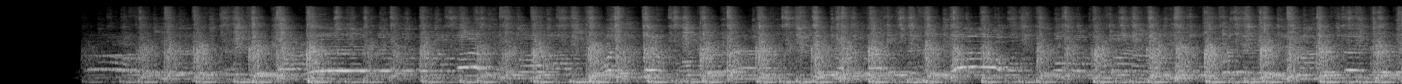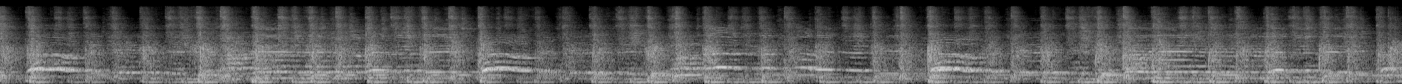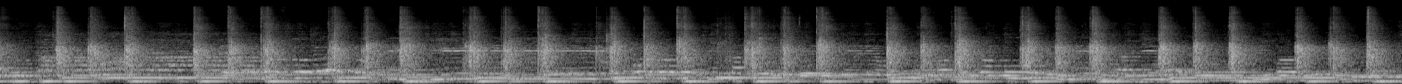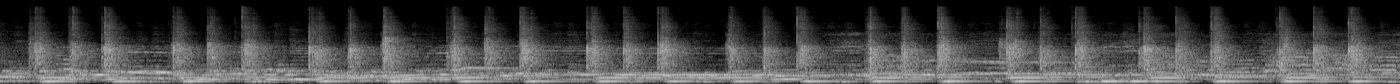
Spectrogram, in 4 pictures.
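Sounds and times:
person singing: 0.8 - 56.0
shakers rattling: 1.0 - 27.9.

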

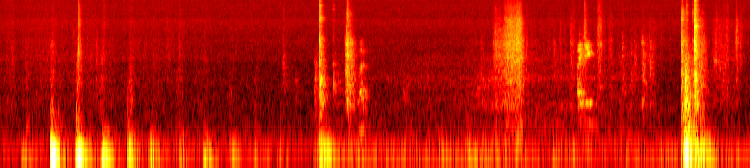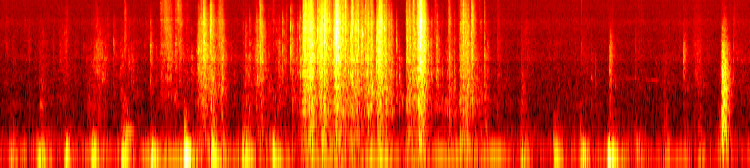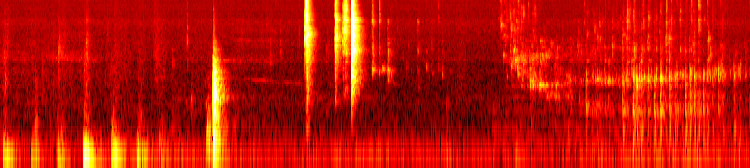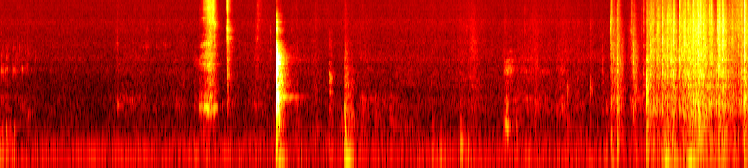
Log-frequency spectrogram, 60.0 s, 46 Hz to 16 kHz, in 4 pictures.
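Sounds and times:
paper bags rustling and crinkling: 18.8 - 25.0, 57.2 - 59.9.

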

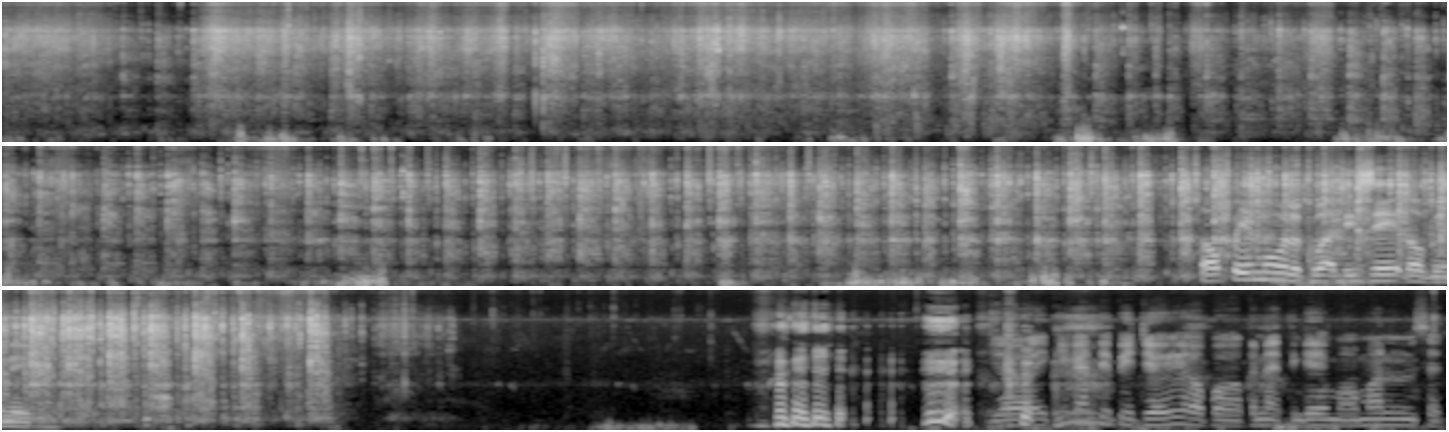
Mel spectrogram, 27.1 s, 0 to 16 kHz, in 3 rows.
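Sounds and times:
dry stalks crunching underfoot: 0.0 - 20.9
light rattling: 0.0 - 20.9.

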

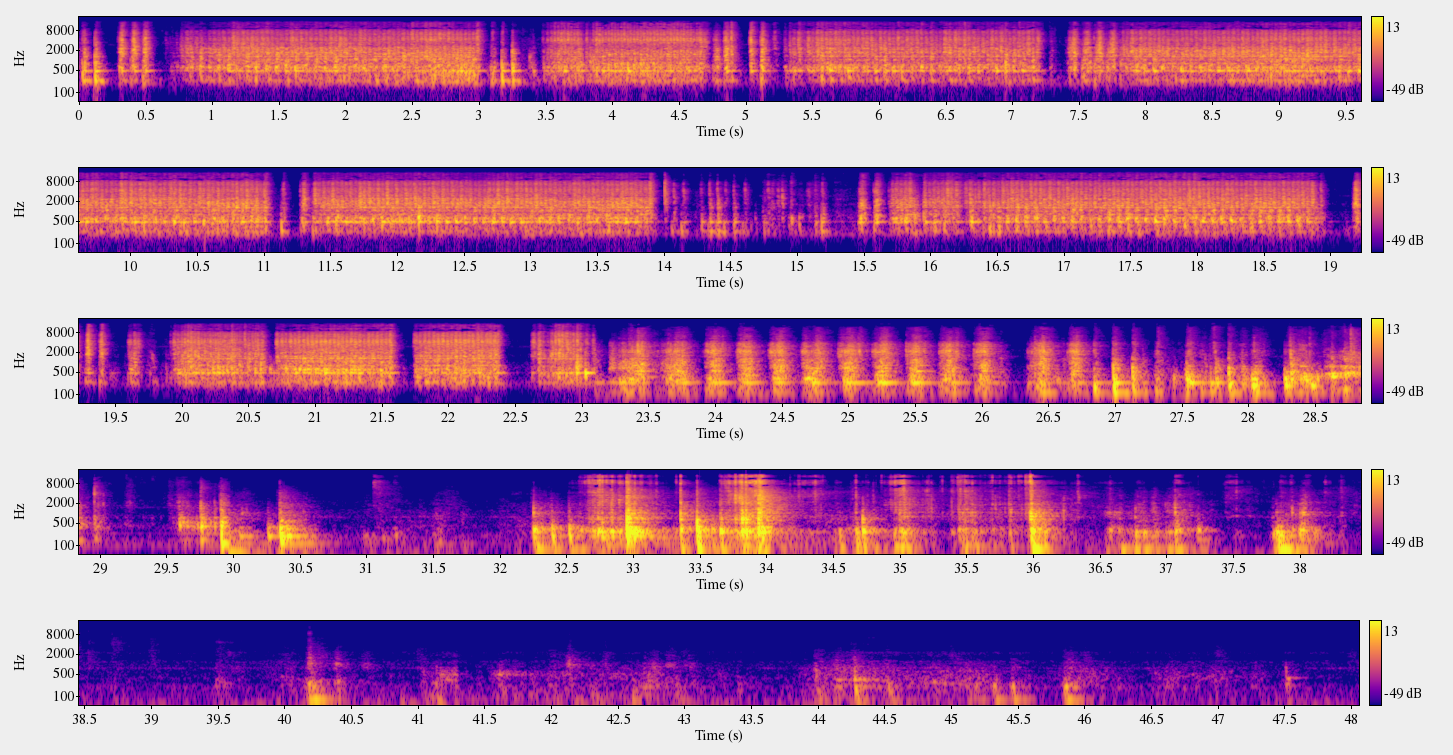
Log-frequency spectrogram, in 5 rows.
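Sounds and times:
scratchy rubbing on plastic: 22.6 - 29.0, 32.5 - 38.4
plastic bucket knocks: 29.6 - 30.7.

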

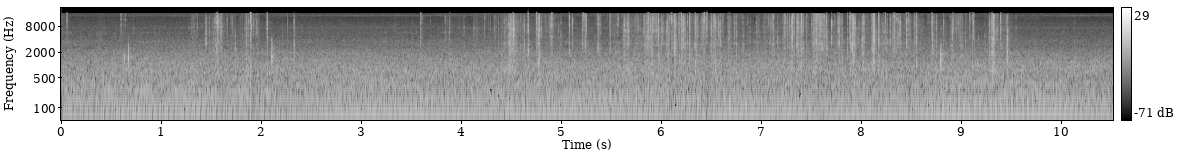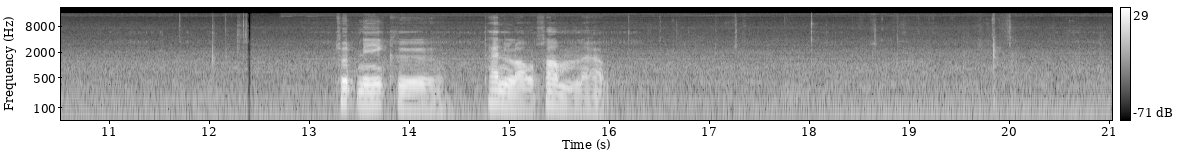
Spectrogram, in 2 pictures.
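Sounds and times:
steady low hum: 0.0 - 21.0
tissue paper crinkling: 1.3 - 2.3, 3.7 - 9.6.

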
